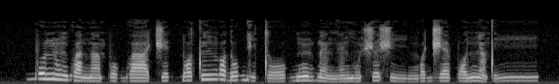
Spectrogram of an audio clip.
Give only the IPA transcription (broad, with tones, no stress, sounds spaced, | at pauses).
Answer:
b o˦ n ũ˧ ɡʷ a˨ n ã˨ p o˨ ɡʷ aː˨ t͡ʃ e˧ ɡ͡b ɔ˧ t ĩ˦ ŋ ɔ˦˨ ɗ o˦ ɡ i˨ t oː˨˦ ɡ͡b ũ˦ ɓ ɛ̃˨ ɡ ɛ̃˧ ɡ ũ˨ ʃ ə˦ ʃ iː˨ ŋ ɔ˦ d͡ʒ ɛ˦ p ɔ˨˦ ɲ ã˨ t iː˦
